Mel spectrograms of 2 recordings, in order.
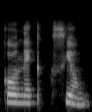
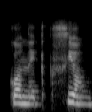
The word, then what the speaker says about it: conexión: palabra en esta palabra el sonido si se han dado cuenta de la x corresponde a doble a doble fonema dice con conexión conexión por eso es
